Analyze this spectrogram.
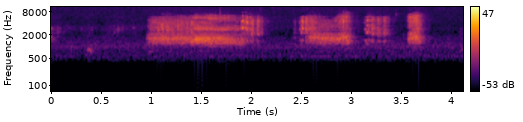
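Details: Cattle egret calling with a long rasping squawk of about a second, followed by a shorter harsh burst and two clipped croaks in quick succession, over faint background hiss.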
